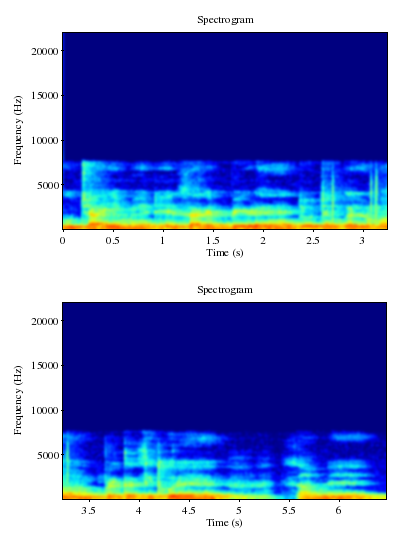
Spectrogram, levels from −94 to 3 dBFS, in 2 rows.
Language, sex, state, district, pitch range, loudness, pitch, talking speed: Hindi, male, Chhattisgarh, Bastar, 125-145 Hz, -17 LUFS, 135 Hz, 120 wpm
